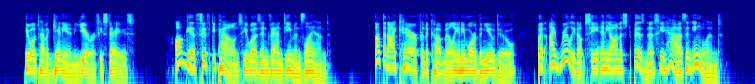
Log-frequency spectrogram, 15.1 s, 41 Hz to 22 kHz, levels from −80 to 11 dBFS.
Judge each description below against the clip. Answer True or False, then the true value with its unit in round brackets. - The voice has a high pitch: False (115 Hz)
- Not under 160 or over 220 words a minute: True (185 wpm)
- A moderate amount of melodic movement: False (5.7 semitones)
